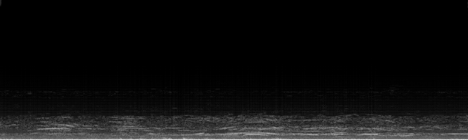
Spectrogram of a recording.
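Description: Steady wind rumble on the microphone, with many short, overlapping calls in the distance that rise and fall in pitch.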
